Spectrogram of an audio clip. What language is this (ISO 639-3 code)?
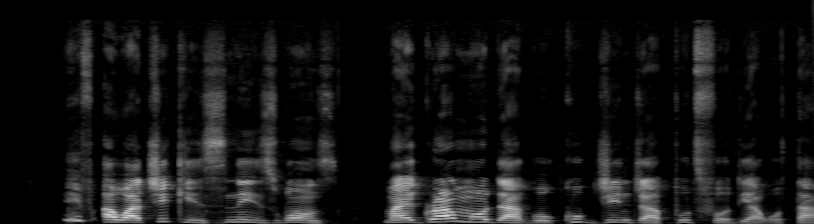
pcm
